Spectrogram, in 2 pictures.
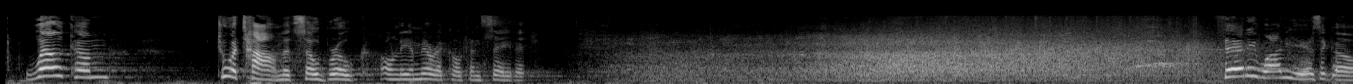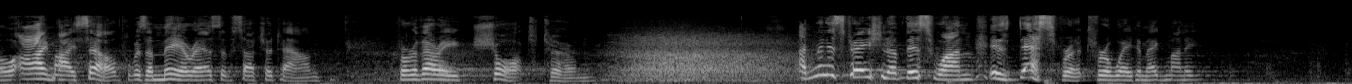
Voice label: Narrator's Introduction; Anyone Can Whistle-Live at Carnegie Hall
